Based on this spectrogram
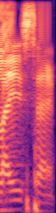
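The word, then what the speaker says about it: ليس: berhenti-berhenti ituu selanjutnya Laisa Ah ini dibacanya Laisa ini ya tapi mungkin hilang karena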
